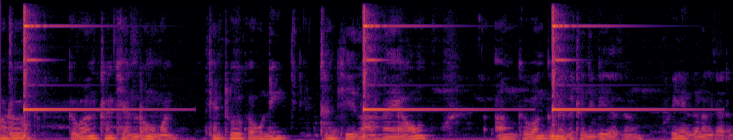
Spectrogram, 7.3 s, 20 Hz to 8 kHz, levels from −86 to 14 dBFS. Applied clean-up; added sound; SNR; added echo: none; Marimba, xylophone; 0 dB; reverberation time 0.2 s.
